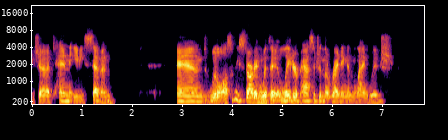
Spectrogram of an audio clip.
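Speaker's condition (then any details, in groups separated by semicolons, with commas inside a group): No condition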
